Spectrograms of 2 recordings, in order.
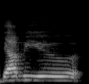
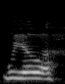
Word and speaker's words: WIOA: And am I saying it right, Kathleen? WYOA? Oh, WIOA. WIOA.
